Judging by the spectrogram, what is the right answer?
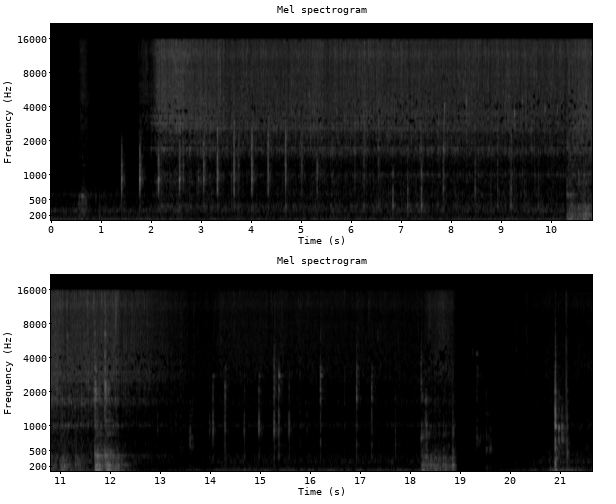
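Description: Chopped red onion dropped into hot oil in a stainless steel pot, sizzling as it sautés, while a wooden spoon stirs it with many small taps and scrapes against the metal. The sizzle jumps up about two seconds in as the onion lands and is loudest for about ten seconds, then settles quieter; the sound cuts out for a moment near the end.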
